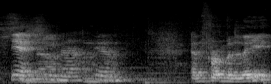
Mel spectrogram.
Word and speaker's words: China: And for Malay, it's kind of like the same thing, just instead of chai, because that's an English pronunciation, we say chi, so it's China. China. Negara China.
